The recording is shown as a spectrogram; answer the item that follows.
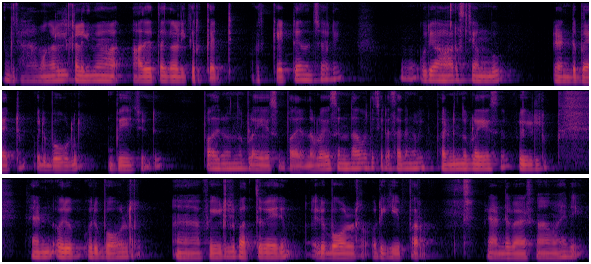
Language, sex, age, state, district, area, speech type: Malayalam, male, 18-30, Kerala, Wayanad, rural, spontaneous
